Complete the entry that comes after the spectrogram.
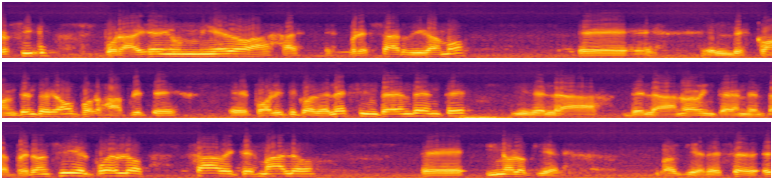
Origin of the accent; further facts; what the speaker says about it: Córdoba, Argentina; yo vivo, o sea, vivo 5 minutos de Malvinas, ¿no? Un pueblo que está muy cerca, no soy vecino precisamente de Malvinas, soy de un barrio de Córdoba, pero estoy muy cerca de ellos.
